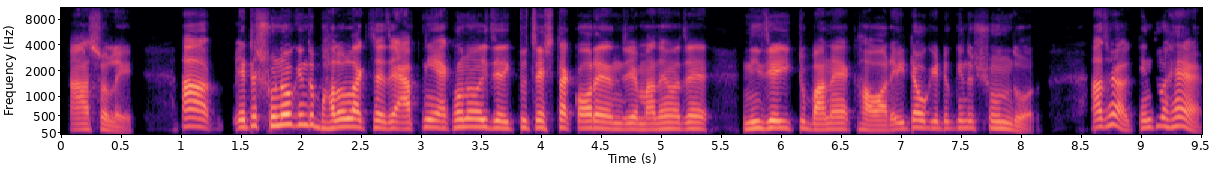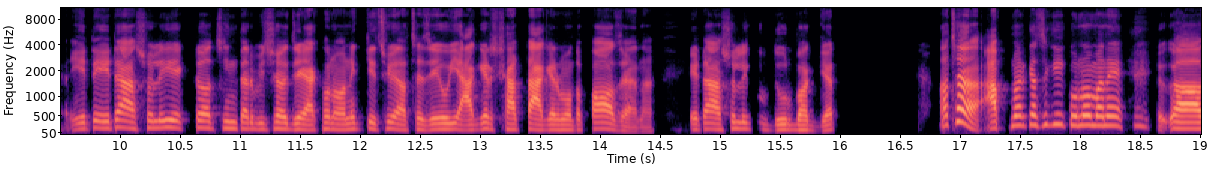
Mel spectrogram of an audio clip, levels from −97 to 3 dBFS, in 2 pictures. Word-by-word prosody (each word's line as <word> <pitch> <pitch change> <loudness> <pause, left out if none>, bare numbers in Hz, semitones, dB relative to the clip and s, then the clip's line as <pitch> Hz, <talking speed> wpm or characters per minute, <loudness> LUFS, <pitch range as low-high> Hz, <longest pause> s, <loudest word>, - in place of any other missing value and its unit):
আসলেই। 140 -7 -2 0.5
আ - - +9 0.4
এটা 235 +5 +3
শুনেও 255 +3 +8
কিন্তু 260 0 +1
ভালো 185 +3 +5
লাগছে 200 -1 +2
যে, - - +3
আপনি 195 +4 -5
এখনো 200 +4 +1
ওই 200 - +4
যে, - - +4
একটু 180 +4 -5
চেষ্টা 185 +1 +3
করেন 175 -1 +4
যে 155 - 0
মাঝে, 145 +2 0
মাঝে 160 +1 -1 0.5
নিজেই 180 +1 +4
একটু 175 - -7
বানায়ে 150 +2 +2
খাওয়ার, 125 -3 +1
এইটাও 185 +4 +1
এটুক 175 0 -6
কিন্তু 180 -1 -4
সুন্দর। 165 -8 -2 0.5
আচ্ছা 235 +6 +2 0.2
কিন্তু 195 +5 -5
হ্যাঁ 225 -2 +2 0.2
এটা 170 +4 -5
এটা 195 +2 0
আসলেই 180 +4 -3
একটা 185 +1 -6 0.2
চিন্তার 165 -3 -3
বিষয় 155 +2 -1
যে, - - +2
এখন 160 +4 -5
অনেক 150 +2 -5
কিছুই 165 0 -4
আছে 130 +3 -7
যে, - - 0
ওই 150 - -2
আগের 155 +4 -3
স্বাদটা 140 -1 +1
আগের 130 0 -2
মত 130 - -5
পাওয়া 160 -1 +3
যায় 95 -3 -6
না। 95 - -12 0.4
এটা 155 +2 -2
আসলেই 160 +3 -6
খুব 140 - -19
দুর্ভাগ্যের। 130 -4 -3 0.9
আচ্ছা, - - +5 0.3
আপনার 240 +7 -3
কাছে 255 0 -1
কি 275 - -2
কোন 245 - 0
মানে 245 0 +2 0.4
এগ - - -10
আ - - +8
165 Hz, 190 wpm, -23 LUFS, 145-190 Hz, 0.9 s, আ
